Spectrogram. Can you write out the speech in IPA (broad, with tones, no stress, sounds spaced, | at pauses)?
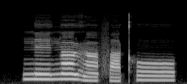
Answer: ŋ eː˦ ŋ ã˦ ɣ ã˨ f a˨ kʰ oː˦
